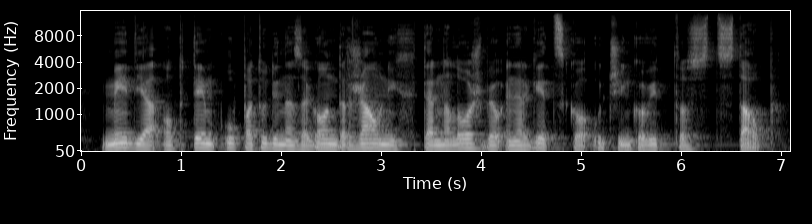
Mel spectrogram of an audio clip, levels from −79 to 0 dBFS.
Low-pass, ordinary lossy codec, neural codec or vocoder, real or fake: 14.4 kHz; none; none; real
